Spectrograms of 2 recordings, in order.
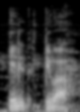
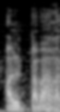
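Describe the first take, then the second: First: The word begins with an 'i' vowel. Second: The word begins with an 'a' vowel. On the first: The speaker calls it right. "इल्तिवा दुरुस्त है" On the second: The speaker calls it wrong. "अल्तवा गलत है"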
